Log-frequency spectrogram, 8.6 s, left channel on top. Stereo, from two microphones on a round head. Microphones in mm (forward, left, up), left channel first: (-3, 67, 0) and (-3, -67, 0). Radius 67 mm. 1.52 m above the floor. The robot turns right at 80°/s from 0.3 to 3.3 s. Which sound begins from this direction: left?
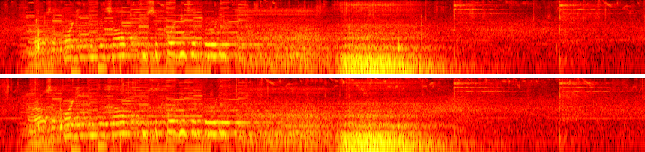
Snoring, at 3.1 s.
